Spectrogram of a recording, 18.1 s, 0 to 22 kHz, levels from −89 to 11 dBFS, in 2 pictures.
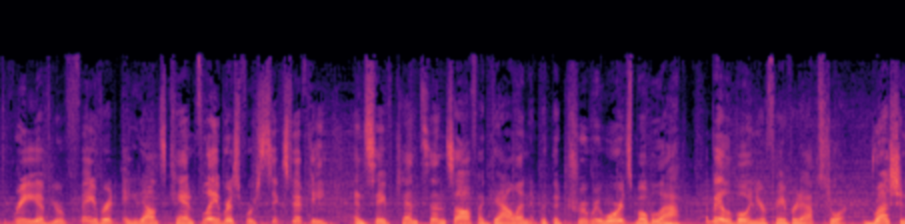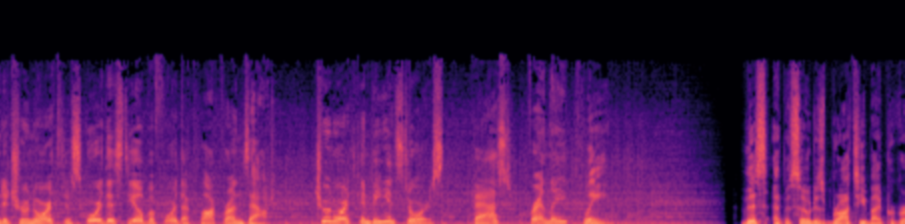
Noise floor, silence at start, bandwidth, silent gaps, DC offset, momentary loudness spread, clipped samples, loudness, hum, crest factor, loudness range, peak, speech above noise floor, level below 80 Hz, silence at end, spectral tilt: -39 dBFS; 0 s; 17 kHz; 16.31-16.38 s; under 0.1%; 8 LU; under 0.1%; -17 LUFS; none; 16 dB; 3 LU; -2 dBFS; 22 dB; -44 dBFS; 0 s; -4.5 dB/octave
